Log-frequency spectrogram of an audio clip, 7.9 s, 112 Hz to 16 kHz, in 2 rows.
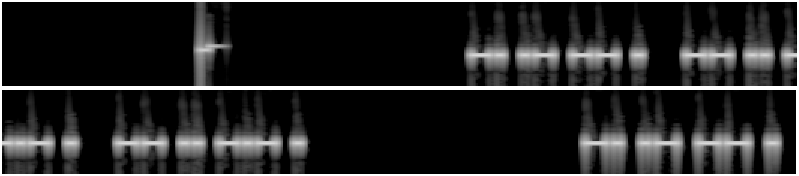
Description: Morse code, heard as a keyed tone, about 33 wpm, 700 Hz. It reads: NAME MIKE MIKE NAME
